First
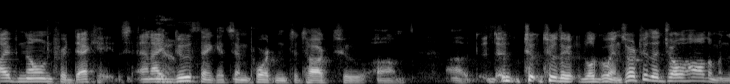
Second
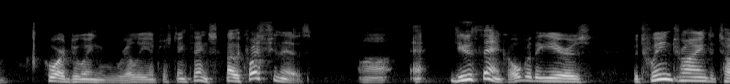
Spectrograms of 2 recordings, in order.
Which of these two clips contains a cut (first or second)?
second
